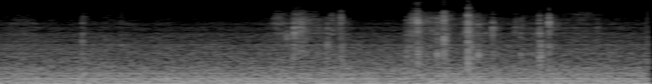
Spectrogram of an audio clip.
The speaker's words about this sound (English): All right, here's another ripped piece of paper.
